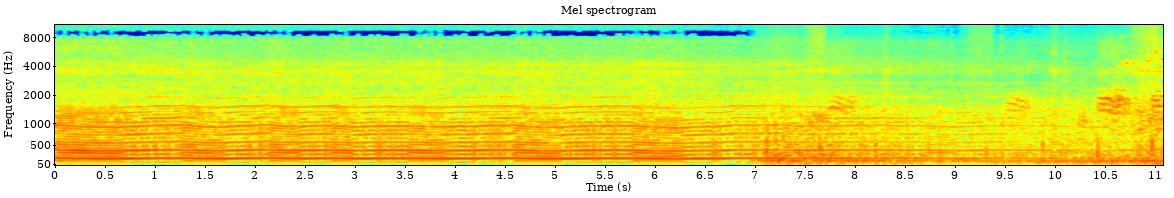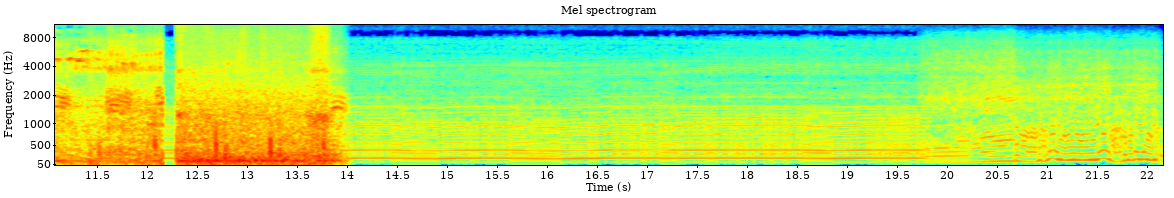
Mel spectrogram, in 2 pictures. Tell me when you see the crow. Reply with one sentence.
The crow can be heard from 7.0 to 14.1 s.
